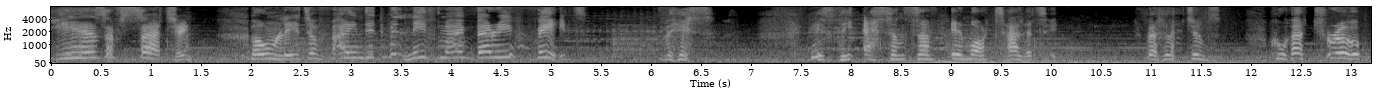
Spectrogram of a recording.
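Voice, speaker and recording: A man playing a zealous, brooding temple scholar in a fantasy video game, speaking in measured, theatrical, formal phrases. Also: very high voice, over music. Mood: manic, exultant. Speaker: video game character actor. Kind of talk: dramatic fantasy game dialogue.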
